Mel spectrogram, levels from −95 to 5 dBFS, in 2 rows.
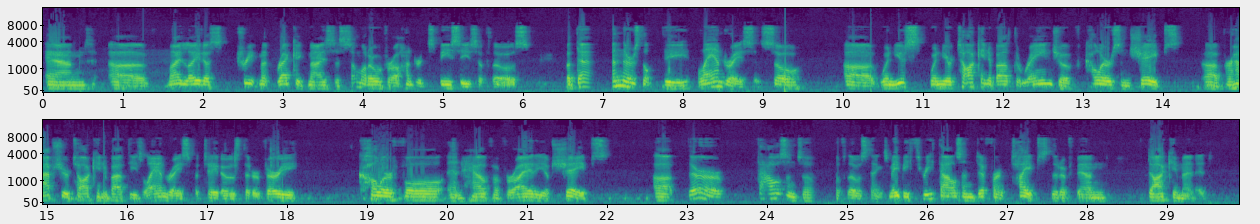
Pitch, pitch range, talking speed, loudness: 115 Hz, 100-125 Hz, 140 wpm, -14 LUFS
